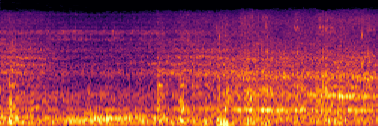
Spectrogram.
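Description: A train passes through a railway station: a steady, loud rumble of rolling wagons with faint rhythmic clatter running through the whole stretch, and no voices.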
